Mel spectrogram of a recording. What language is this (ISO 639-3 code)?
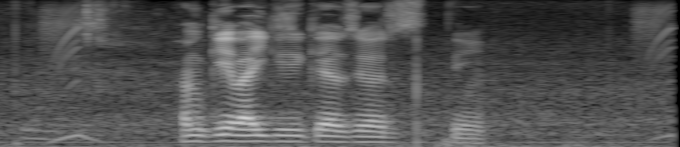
hin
